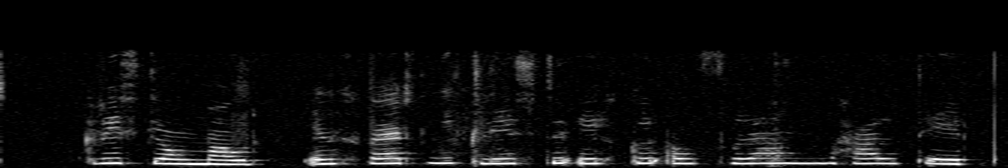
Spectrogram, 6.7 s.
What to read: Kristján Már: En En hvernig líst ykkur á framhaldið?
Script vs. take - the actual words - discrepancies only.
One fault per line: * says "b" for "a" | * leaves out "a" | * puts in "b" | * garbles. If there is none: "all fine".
* leaves out "En"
